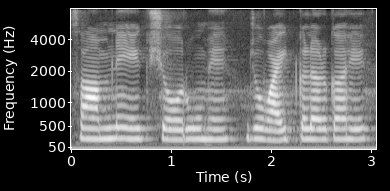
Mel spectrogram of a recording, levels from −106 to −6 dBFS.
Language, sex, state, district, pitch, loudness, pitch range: Hindi, female, Madhya Pradesh, Bhopal, 220 Hz, -18 LUFS, 220-225 Hz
